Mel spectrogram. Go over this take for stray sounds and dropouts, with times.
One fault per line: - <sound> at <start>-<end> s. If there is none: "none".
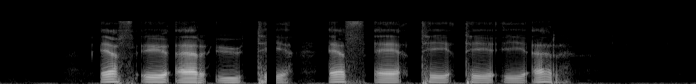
- dropout at 2.7-2.8 s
